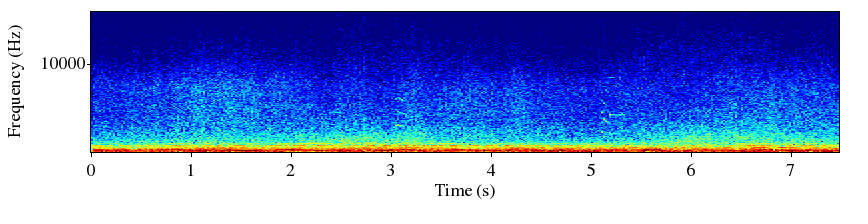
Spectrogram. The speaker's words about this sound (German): Fehlenden Überlegungen sind nun verschwunden, eingenommen von pulsierenden Wassermassen irgendwo ganz in unserer Nähe. Kräftige Wellen schmettern gut hörbar gegen harsche Felsen, wenige Meter von uns entfernt.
